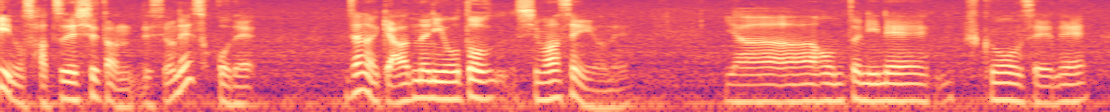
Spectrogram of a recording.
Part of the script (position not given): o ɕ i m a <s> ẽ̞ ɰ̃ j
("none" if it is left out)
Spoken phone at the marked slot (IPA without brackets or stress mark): s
